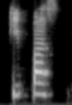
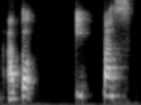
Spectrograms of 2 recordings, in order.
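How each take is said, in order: First: The word begins with a k sound. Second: The word begins with a vowel, no k.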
